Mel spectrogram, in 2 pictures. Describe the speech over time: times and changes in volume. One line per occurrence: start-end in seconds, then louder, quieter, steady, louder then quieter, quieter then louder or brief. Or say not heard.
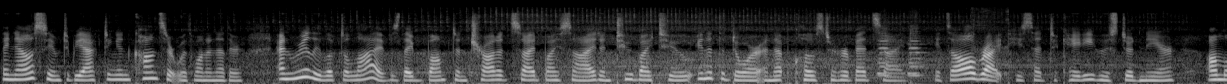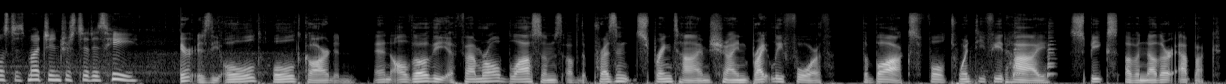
0.0-24.4 steady.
